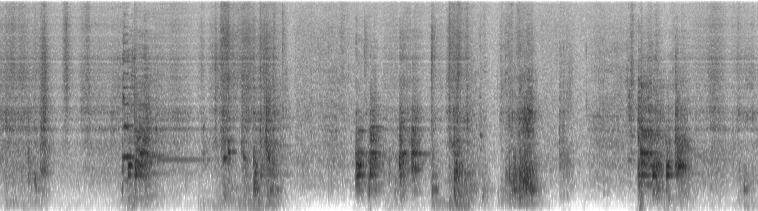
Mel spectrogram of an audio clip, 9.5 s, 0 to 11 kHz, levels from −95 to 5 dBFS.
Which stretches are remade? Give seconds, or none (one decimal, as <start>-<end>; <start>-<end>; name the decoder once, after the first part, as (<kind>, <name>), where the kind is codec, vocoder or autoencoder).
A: 0.0-3.5 (autoencoder, DAC-VAE); 4.8-5.9; 8.3-9.5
